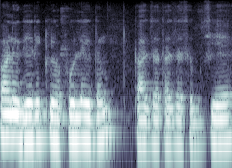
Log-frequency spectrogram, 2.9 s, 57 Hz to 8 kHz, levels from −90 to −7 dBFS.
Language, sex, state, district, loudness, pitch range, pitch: Rajasthani, male, Rajasthan, Churu, -15 LUFS, 115-130 Hz, 130 Hz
